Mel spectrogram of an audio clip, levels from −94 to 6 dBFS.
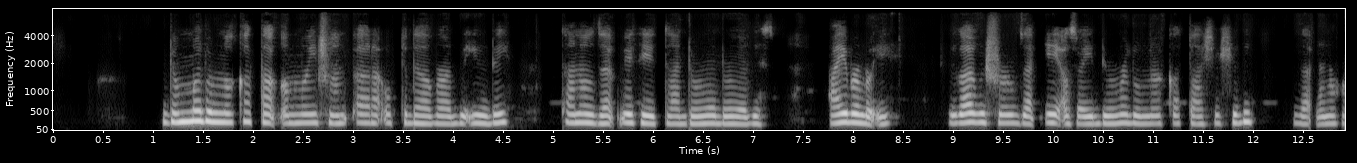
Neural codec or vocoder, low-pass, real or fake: codec, 16 kHz, 1 kbps, X-Codec, HuBERT features, trained on balanced general audio; 7.2 kHz; fake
